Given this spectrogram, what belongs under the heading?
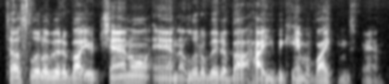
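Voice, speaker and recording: A man's voice: mid-range voice, fast talker. A man hosting a casual live podcast, asking his guest easy, open questions. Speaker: podcast host.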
